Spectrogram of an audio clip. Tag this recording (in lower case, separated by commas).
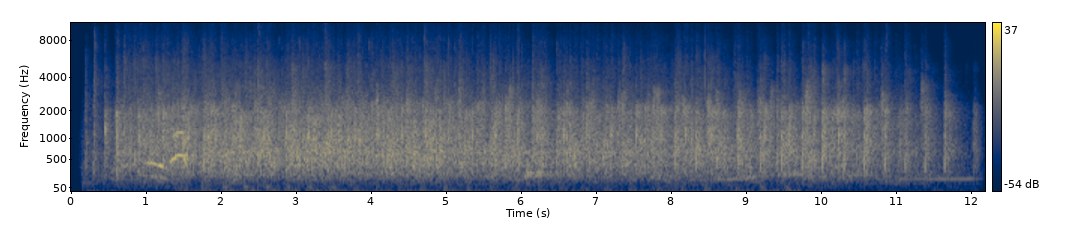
applause, human group actions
